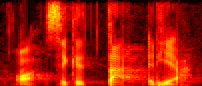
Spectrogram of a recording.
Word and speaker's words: secretária: e você tem secretária E você tem secretaria e aí já é o que já é diferente já não é mais uma paroxítona terminada em ditongo aí você já tem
